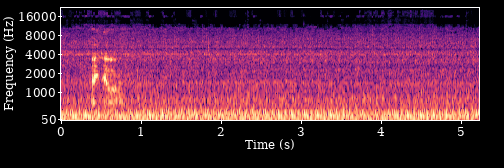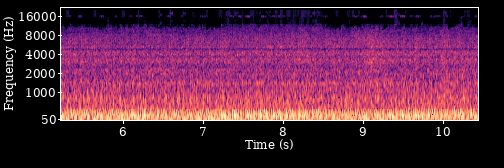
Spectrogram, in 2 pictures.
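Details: Cummins ISB diesel, no-start with rail pressure not building; number six injector stuck open, fuel blocked off to it: rough running with uneven pulse under the clatter, one cylinder dead; faulty injector misfire.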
